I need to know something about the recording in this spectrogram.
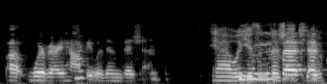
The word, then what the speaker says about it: InVision: It's spelled INVISION, by the way, because sometimes it sounds like Envision with an E, but it's spelled with an I.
